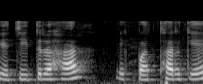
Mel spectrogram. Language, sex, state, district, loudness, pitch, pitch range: Chhattisgarhi, female, Chhattisgarh, Raigarh, -17 LUFS, 240 Hz, 235-250 Hz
